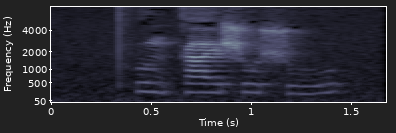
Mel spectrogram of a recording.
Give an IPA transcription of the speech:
pʰ ʊ˥˩ ŋ k a˥ ɪ̯ ʂ u˥˩ ʂ u˧˥

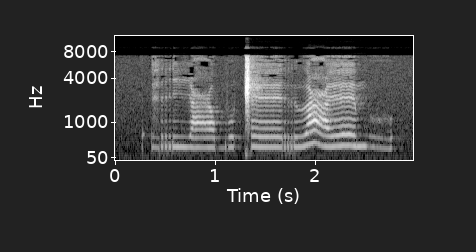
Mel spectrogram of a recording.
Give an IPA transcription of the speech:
ʔ ɛ̤ r iː ʕ ɔ b o ǁ ɛː r ɯ ɐ̯ ʕ ɛː m o̤

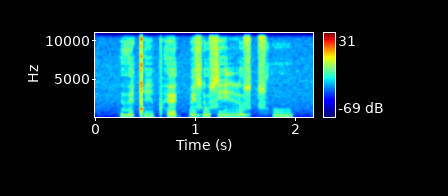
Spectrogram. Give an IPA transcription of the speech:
ð ɪ ǃ i pʰ ɛ k͡p ɪ z ɾ u s i r u z t͡sʰ u

